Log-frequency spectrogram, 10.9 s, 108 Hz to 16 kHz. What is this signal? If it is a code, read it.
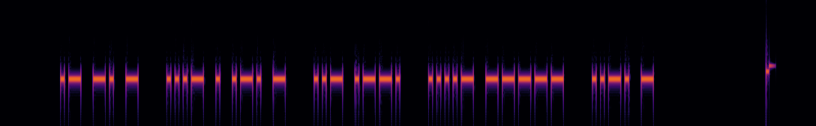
Morse code, heard as a keyed tone, about 22 wpm, 700 Hz. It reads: ANT VERT UP 40 FT
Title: Practice QSO - Exchange 2 - Info - 22wpm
